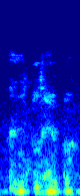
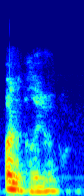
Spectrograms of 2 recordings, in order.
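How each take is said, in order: First: Soft muttered repeat. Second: Louder exasperated exclamation; loud disbelief. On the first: Muttering to himself about sponsors, soft. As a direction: say it under your breath. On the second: Exasperated at sponsors, louder. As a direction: throw it out in disbelief. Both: Real, not acted.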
